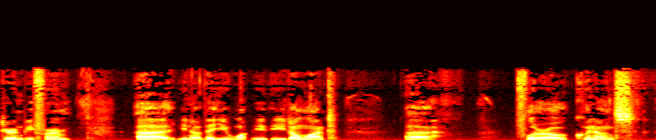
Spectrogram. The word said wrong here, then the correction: Fluoroquinolones: I think I said that wrong. Fluoroquinolones.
